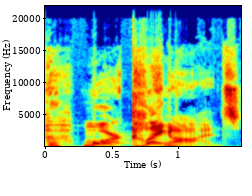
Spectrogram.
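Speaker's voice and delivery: alien character voice. Narrating a scene where a voice speaks behind the players: Romulan voice. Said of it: "there's a Romulan".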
